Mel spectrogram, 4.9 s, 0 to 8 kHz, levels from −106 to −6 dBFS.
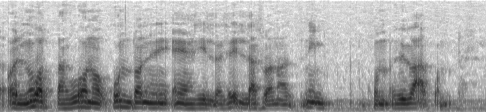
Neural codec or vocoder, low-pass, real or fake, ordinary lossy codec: codec, 16 kHz, 8 kbps, FreqCodec, larger model; none; fake; none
